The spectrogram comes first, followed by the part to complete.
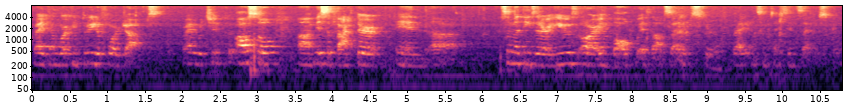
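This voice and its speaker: A woman's voice: fairly high pitch, completely flat delivery, normal speed, gravelly, hardly any pauses, background noise. A young woman teacher and community organizer giving a casual forum talk, full of fillers and tag questions. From Tucson, Arizona. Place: school hall. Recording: echoey hall, far from the mic.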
